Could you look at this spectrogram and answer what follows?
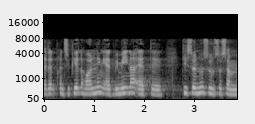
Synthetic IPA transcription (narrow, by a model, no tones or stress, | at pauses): æd̥enpʰʁɛnsipʰiel̰əɦɒ̽lne̝ŋæd̥ʋime̝̰ːnɐʔæd̥ | d̥isɔ̽nhe̝ð̰ˠsyːl̩sɐsɒ̽m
